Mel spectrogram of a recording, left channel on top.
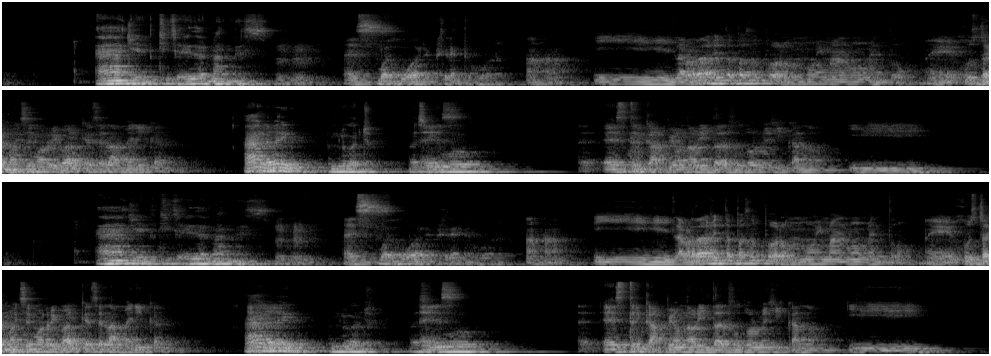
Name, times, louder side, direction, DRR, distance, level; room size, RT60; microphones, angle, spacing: voice 1, 0.9-2.6 3.8-4.9 9.8-10.0 12.3-12.8 13.1-13.6 13.9-14.7 16.1-16.3 19.0-19.1, left 1 dB, 75° left, 4 dB, 0.5 m, -25 dB
voice 2, 2.7-3.1 3.4-3.9 5.2-5.6 5.9-11.6 12.3-12.7 14.0-14.4 15.6-18.0 18.3-19.1, right 1 dB, 70° right, 2 dB, 0.6 m, -29 dB
3.2 x 3.1 x 2.6 m, 0.89 s
head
